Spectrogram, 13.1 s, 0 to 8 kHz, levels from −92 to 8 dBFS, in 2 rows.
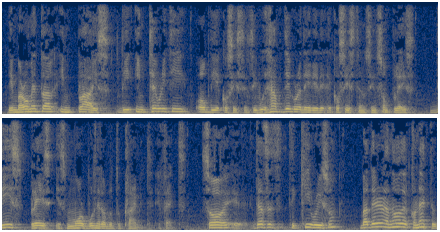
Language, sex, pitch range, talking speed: English, male, 145-185 Hz, 160 wpm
